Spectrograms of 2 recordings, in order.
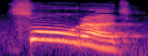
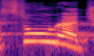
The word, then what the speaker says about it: सूरज: अब फलस्वरूप हमारा शब्द निकल के आया है सूरज, जिसके उच्चारण में हमने थोड़ा सा लंबा खींचा है। उससे पहले अभी हमने ओ की मात्रा पढ़ी तो उसमें हमने उच्चारण छोटा किया, जैसे पुल, पुल, पुल। अब हम पढ़ रहे हैं बड़े ओ की मात्रा, जिसमें हम देख रहे हैं सूरज को, सूरज। उसका उच्चारण हम थोड़ा सा लंबा खींच रहे हैं।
